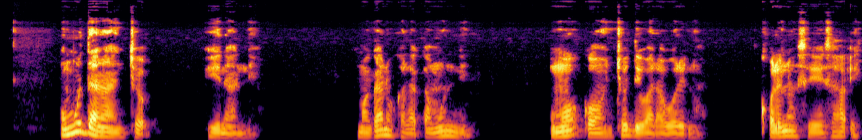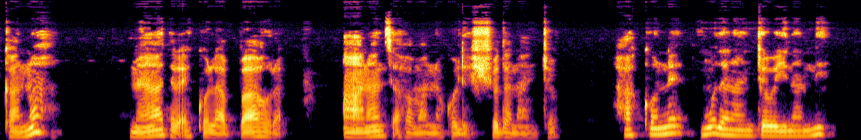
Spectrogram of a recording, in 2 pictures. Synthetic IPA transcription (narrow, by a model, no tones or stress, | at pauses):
ʔʊmʊd̪ɐnɐnt͡ʃːɔ | jɪnɐnːɪ | mɐɡɐnɔkɐlɐkʼɐmʊnːɪ | ʊmɔkʼoːnt͡ʃːɔd̪ɪwɐɾɐwɔɾɪnɔ | kʼɔlɪnɔseːsaʔɪkːɐnːɔ | mɛjaːt̪ɪɾɐ̰ʔɪkːɔlɐbːaːhʊɾɐ̰ | aːnɐnsɐfɐmɐnːɔkɔlɪʃːɔd̪ɐnɐnt͡ʃːɔ | hɐkːɔnːɛʊmʊd̪ɐnɐnt͡ʃːɔwɛjɪnɐnːɪ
